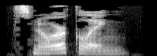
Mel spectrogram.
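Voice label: "snorkeling", British English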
